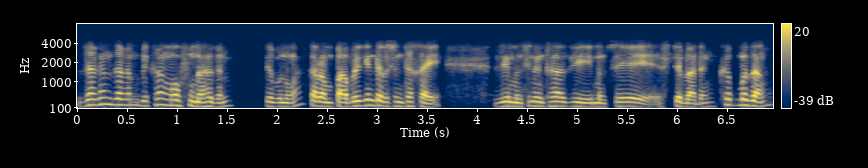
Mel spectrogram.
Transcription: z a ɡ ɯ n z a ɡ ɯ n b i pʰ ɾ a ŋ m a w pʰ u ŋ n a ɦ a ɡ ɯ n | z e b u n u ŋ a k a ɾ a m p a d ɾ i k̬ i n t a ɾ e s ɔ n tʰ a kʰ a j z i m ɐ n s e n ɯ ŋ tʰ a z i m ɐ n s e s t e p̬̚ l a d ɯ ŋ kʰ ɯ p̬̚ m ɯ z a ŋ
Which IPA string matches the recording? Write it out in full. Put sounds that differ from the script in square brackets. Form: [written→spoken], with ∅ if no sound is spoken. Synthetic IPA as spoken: z a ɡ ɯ n z a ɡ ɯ n b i [pʰ→kʰ] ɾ a ŋ m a w pʰ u ŋ n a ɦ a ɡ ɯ n | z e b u n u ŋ a k a ɾ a m p a [d→b] ɾ i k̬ i n t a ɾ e s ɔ n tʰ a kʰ a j z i m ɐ n s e n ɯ ŋ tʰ a z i m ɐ n s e s t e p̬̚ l a d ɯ ŋ kʰ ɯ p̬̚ m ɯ z a ŋ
